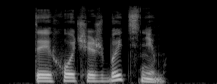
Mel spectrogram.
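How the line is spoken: Cold statement. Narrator (Russian): холодно заявляет

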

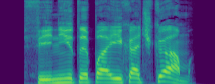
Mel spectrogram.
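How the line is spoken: Shout. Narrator (Russian): закричал Блейз Забини

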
